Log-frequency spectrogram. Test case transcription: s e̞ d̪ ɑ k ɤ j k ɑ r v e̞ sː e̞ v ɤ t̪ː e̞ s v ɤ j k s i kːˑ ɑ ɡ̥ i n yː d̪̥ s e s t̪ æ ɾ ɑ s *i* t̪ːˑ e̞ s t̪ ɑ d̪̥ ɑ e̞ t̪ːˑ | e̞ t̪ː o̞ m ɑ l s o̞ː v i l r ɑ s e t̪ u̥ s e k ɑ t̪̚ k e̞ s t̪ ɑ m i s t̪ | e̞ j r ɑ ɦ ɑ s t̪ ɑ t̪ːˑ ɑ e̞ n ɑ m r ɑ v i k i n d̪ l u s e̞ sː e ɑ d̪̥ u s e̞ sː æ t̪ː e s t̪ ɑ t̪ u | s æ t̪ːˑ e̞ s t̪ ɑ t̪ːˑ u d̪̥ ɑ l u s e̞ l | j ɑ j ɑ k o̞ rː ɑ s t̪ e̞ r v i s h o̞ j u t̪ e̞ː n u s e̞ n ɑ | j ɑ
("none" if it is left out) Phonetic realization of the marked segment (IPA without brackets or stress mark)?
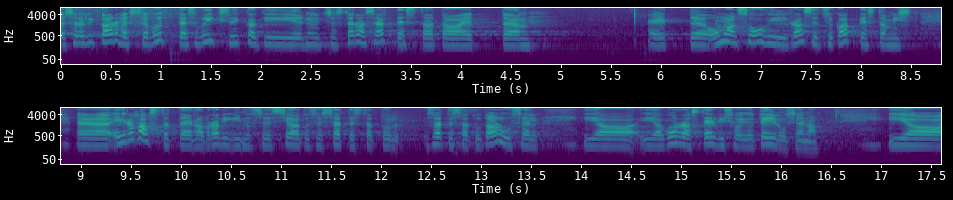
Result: æ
